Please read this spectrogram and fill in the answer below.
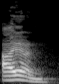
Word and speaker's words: aion: Called, different word called आयन, AION, आयन। उसको pronouncement ऐसे करते हैं, आयन, नॉट IRON, आयन, आयन। Okay, दूसरे रीति से बोलते हैं, ईयन बोलते हैं। Okay, Ian.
